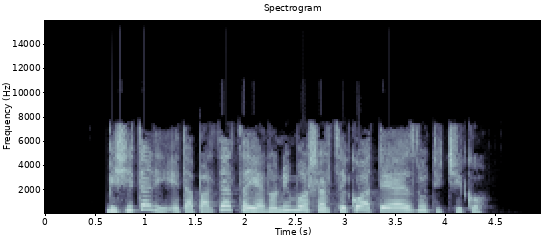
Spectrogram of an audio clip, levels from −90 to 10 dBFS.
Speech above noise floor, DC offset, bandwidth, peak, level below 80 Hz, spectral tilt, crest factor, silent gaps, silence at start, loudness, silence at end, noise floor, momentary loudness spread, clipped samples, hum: 76 dB; under 0.1%; 8 kHz; 0 dBFS; -54 dBFS; -2.5 dB/octave; 14 dB; none; 0.6 s; -12 LUFS; 0.6 s; -88 dBFS; 6 LU; under 0.1%; none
